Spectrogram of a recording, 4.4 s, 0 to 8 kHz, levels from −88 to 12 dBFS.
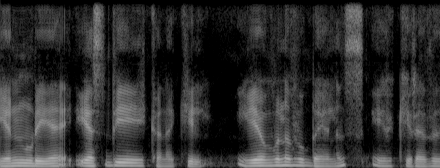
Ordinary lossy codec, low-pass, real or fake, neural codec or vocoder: none; none; fake; codec, 16 kHz, 2 kbps, FunCodec, trained on Chinese and English, 25 frames a second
